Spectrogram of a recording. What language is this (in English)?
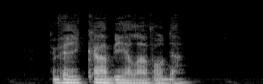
Slovak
